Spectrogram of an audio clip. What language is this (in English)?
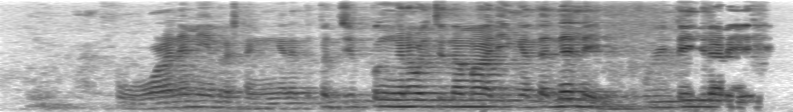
Malayalam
